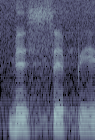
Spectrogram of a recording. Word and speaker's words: Mississippi: Spent a lot of time in Mississippi, as he calls it, 3 syllables, in Georgia.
